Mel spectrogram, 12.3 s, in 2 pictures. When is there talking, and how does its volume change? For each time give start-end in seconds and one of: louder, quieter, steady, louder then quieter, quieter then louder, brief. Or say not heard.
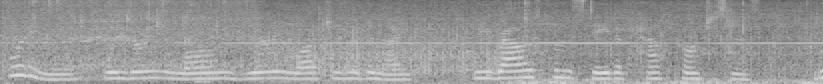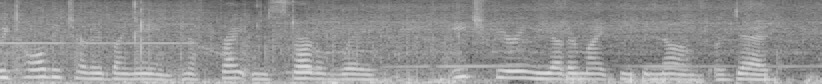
0.0-12.1 steady.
